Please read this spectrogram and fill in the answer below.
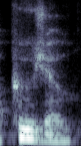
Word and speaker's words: Peugeot: No, a Peugeot, not a Cujo.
